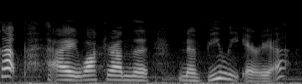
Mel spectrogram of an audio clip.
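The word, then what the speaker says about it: Navigli: I walked around the navili area I learned that the g is silent on the last day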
